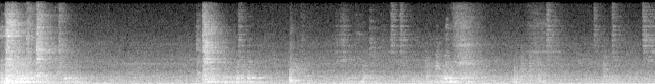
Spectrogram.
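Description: Stacked iron weight plates on a viking press lever arm clanking and rattling several times as the arm is pressed up and lowered, over a steady low hum.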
